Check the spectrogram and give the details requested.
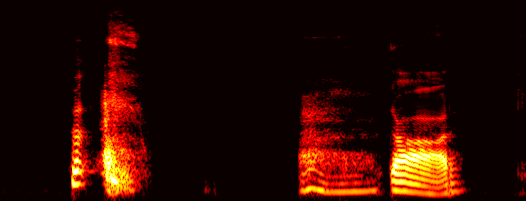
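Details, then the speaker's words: Two playful sneezes: a sharp intake and burst, then a voiced, drawn-out vocal sneeze sound; sneezing. "I have Halloween sneezes since tomorrow's Halloween."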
